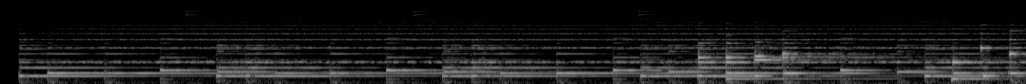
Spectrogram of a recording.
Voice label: Locutor Homenagem a Familia

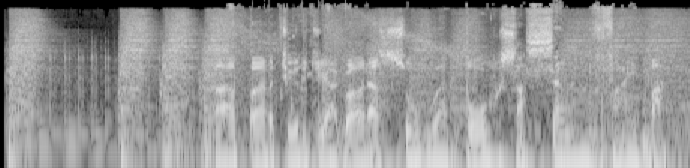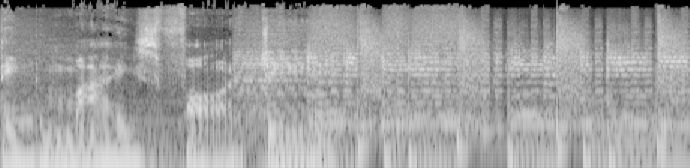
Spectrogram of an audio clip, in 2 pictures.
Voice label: Locutor, Flash Back; So se for Flash Back

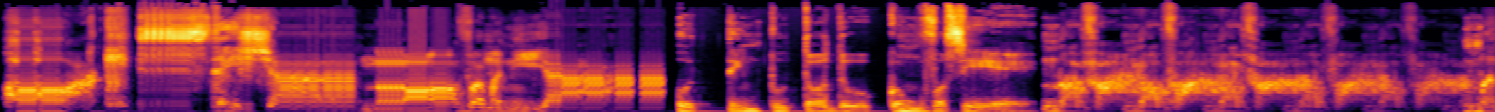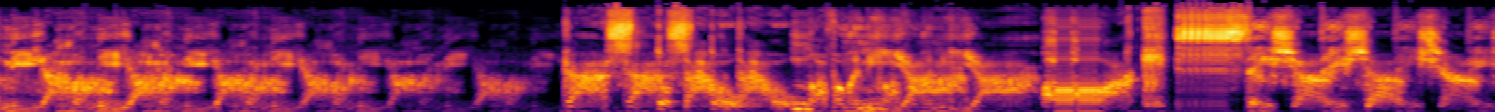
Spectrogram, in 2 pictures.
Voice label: Locutor Radio; Jovem Pan; Radio Nova Mania

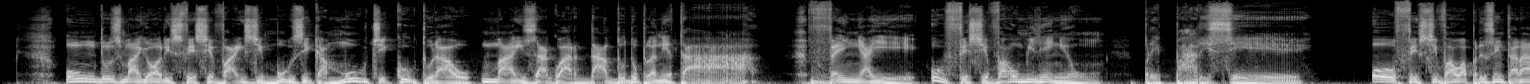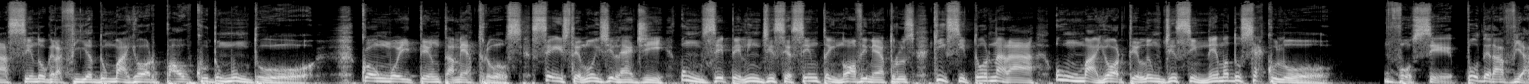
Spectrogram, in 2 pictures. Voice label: Locutor Apresentacao Voz Epica; Festival Voz Epica

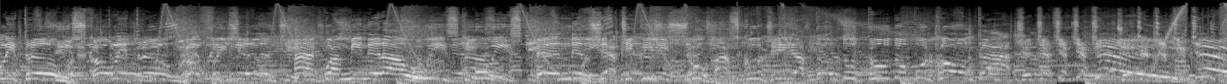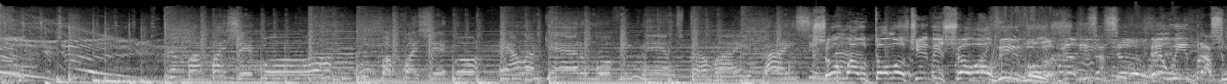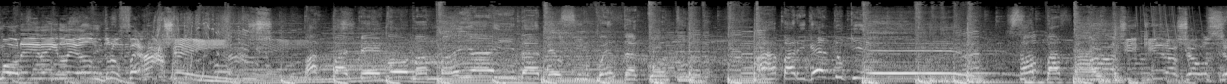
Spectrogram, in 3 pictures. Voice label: Locutor, Rodeio; Comitiva 8 Segundos

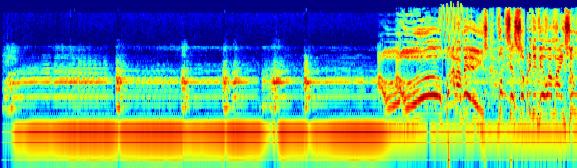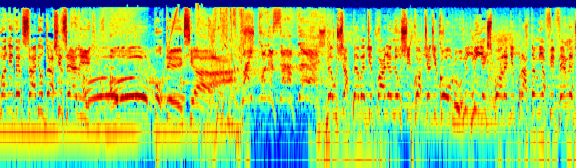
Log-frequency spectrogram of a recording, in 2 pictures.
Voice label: Locutor, Aniversario

